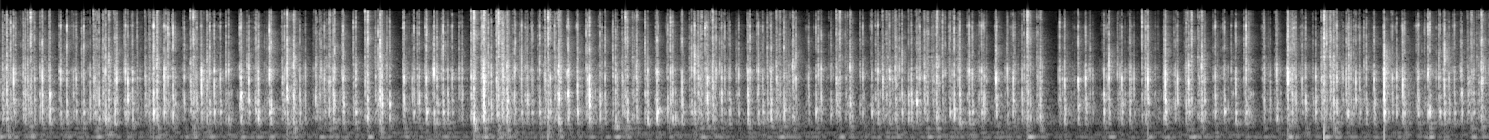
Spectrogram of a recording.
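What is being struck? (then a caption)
Plastic mechanical keyboard keys. Fast typing with fingertips and long nails on a black plastic mechanical keyboard with white plastic keycaps. A dense, continuous stream of sharp, bright clicks and clacks with no low end. Each keystroke cuts off almost instantly.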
